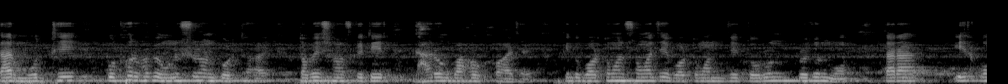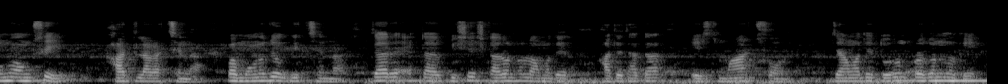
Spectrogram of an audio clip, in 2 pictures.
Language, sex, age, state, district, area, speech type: Bengali, male, 45-60, West Bengal, Paschim Medinipur, rural, spontaneous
